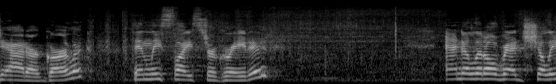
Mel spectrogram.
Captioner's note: pan sizzles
